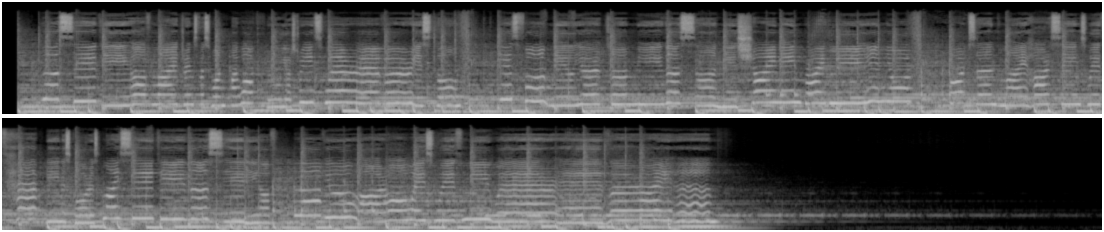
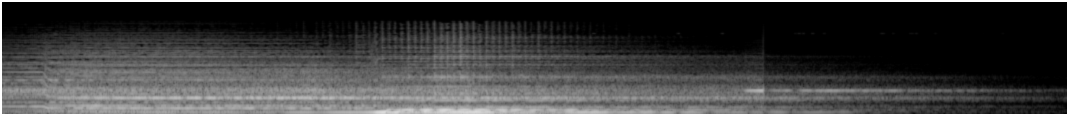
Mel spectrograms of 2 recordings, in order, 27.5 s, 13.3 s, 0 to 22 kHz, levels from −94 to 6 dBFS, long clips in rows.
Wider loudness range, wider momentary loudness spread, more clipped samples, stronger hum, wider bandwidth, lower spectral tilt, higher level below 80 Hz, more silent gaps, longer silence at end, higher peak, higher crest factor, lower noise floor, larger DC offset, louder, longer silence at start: second, 2 LU vs 20 LU; second, 4 LU vs 22 LU; neither; neither; first, 16.5 kHz vs 6.6 kHz; second, -4.5 dB/octave vs -9 dB/octave; second, -34 dBFS vs -22 dBFS; neither; first, 3.6 s vs 2.5 s; second, -6 dBFS vs -2 dBFS; about the same, 16 dB vs 18 dB; first, -73 dBFS vs -68 dBFS; neither; about the same, -21 LUFS vs -19 LUFS; first, 0.2 s vs 0 s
